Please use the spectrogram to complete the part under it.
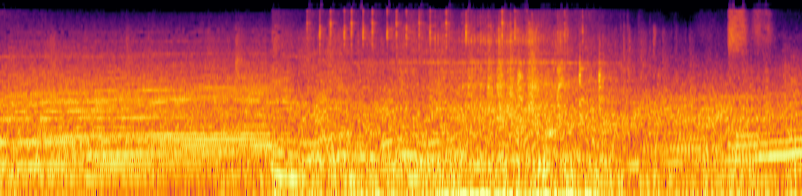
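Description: Race car engine in Assetto Corsa Competizione VR on a wet Zandvoort or Spa track, revving loud and steady through a hot lap, with pitch swinging up and down through shifts and brief tire squeal.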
